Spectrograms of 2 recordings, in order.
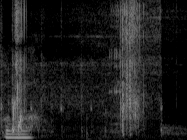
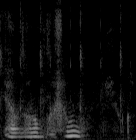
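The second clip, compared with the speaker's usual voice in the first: whisper; 13 dB quieter than usual. Real, not acted. Whisper aside while playing.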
